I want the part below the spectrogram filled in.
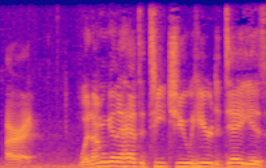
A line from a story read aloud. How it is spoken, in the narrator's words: she's yelling at the top of her lungs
